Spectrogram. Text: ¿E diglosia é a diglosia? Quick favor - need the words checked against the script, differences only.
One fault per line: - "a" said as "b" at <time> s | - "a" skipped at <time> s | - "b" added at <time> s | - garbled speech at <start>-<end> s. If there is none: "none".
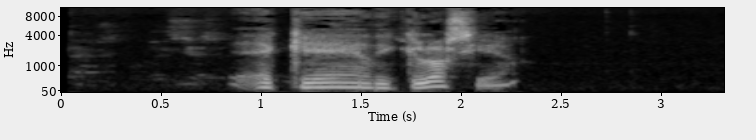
- "diglosia" said as "que" at 1.1 s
